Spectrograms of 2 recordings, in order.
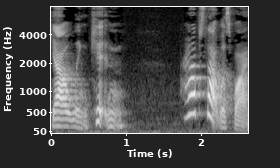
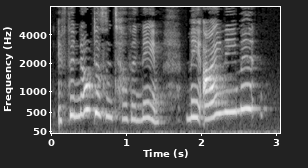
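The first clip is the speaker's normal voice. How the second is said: put-on high-pitched eager little girl; a hopeful little sister asking politely; young girl voice; 14 semitones higher than usual.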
